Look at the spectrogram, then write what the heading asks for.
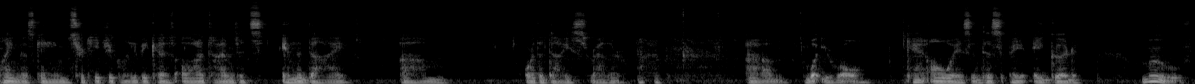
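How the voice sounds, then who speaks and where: A soft-spoken voice with a dark, mellow tone and vocal fry moves at a fairly slow pace. The intonation stays monotone and flat, with long, frequent pauses. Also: man, very deep, low pitch for a man. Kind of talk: ASMR video.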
